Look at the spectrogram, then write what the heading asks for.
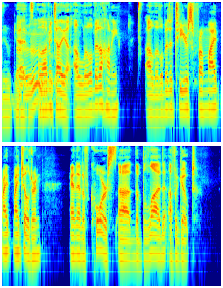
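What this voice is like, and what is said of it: Worn, deteriorating voice. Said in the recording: “My voice is getting worse.”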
